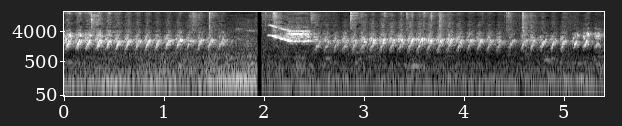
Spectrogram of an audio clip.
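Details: Juvenile male common iora (cipoh, sirtu) used as a lure bird, giving fast pulsed trills before and after an abrupt cut, one opening with a descending whistled sweep, against a noisy low rumbling background.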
